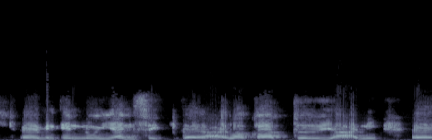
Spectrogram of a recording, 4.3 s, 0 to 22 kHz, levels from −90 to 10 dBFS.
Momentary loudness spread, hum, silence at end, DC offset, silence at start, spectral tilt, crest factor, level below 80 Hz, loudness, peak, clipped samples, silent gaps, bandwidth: 6 LU; none; 0 s; under 0.1%; 0 s; -1.5 dB/octave; 18 dB; -62 dBFS; -30 LUFS; -12 dBFS; under 0.1%; none; 8.6 kHz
